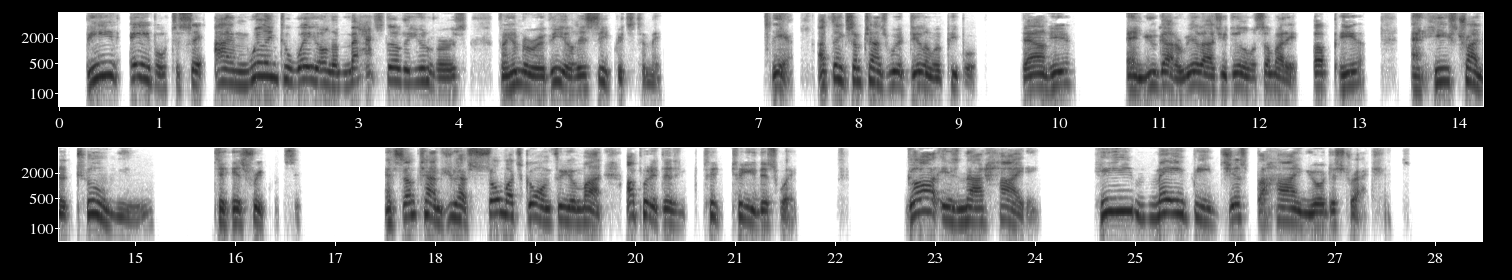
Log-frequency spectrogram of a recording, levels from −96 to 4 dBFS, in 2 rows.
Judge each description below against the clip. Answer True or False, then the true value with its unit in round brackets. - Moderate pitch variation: False (7.8 semitones)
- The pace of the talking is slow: False (175 wpm)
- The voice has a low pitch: False (190 Hz)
